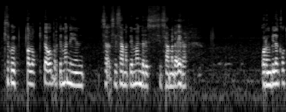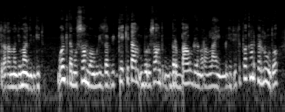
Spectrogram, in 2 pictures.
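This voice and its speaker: A woman's voice: mid-range voice, very fast, hardly any pauses. A young woman from East Nusa Tenggara with a Kupang Malay accent, chatting casually on a phone livestream, greeting viewers by name and laughing often. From East Nusa Tenggara, Indonesia. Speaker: livestream host.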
